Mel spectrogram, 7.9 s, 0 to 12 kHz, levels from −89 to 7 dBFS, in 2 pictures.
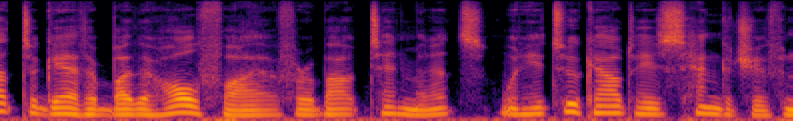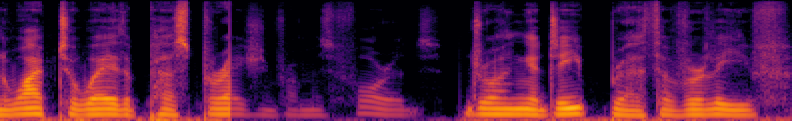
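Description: From 5.12 to 6.27 s the speech falls about 20 dB, likely from one channel inverted, so centred content cancels when summed to mono.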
